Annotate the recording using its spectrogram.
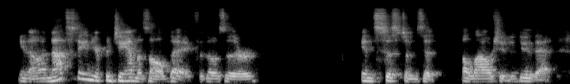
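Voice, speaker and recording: A somewhat breathy voice at a fairly quick pace, with ordinary pitch variation and long, frequent pauses. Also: woman, very deep, low pitch for a woman. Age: 60s. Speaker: online business owner. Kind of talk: casual interview. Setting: video call. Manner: animated.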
